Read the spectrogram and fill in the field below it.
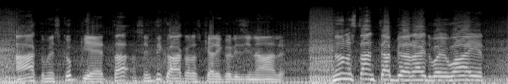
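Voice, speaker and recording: A man speaks at a fairly quick pace in a dry sound with no echo, against noticeable background noise. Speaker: motorcycle vlogger test rider. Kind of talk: casual vlog chat. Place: motorbike. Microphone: helmet.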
